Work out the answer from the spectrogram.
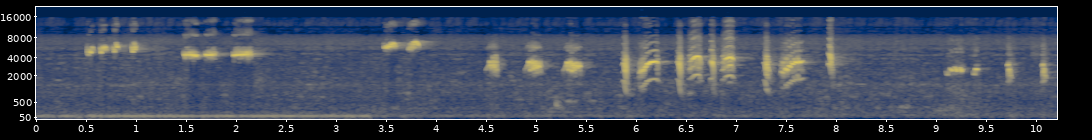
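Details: Long-tailed shrike song used to provoke shrikes to sing: high clipped notes, then rapid sweeping chirps and varied whistled phrases delivered in quick bursts, a low hum under the opening seconds.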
